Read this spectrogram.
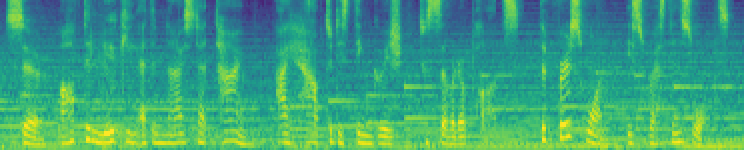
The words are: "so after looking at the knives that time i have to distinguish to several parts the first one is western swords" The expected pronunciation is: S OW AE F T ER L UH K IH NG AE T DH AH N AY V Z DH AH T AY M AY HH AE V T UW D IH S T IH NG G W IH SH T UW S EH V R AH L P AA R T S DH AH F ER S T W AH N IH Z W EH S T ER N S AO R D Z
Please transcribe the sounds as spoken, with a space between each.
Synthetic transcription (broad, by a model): S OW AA F T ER L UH K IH NG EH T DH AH N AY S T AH T AY M AY HH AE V T UW D IH S T IH NG G W IH SH T UW S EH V AH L P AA T S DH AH F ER S T W AH N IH S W EH S T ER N S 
